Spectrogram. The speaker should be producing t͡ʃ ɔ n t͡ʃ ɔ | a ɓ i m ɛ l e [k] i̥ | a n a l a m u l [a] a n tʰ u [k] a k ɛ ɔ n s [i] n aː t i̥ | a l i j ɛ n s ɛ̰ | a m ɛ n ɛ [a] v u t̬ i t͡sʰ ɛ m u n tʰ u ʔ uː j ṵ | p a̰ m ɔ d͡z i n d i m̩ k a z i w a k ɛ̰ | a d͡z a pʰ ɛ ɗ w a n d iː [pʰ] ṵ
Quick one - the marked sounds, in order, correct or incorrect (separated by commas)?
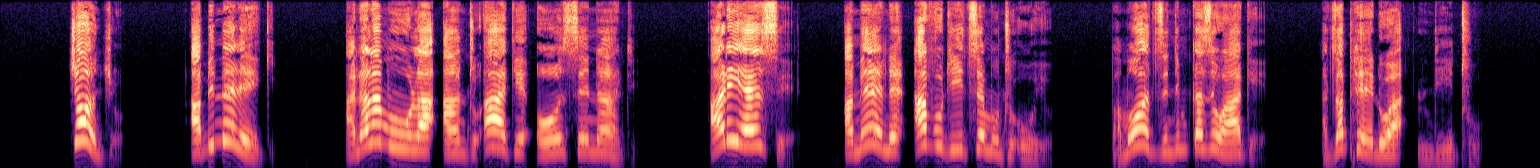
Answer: correct, correct, incorrect, incorrect, correct, incorrect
